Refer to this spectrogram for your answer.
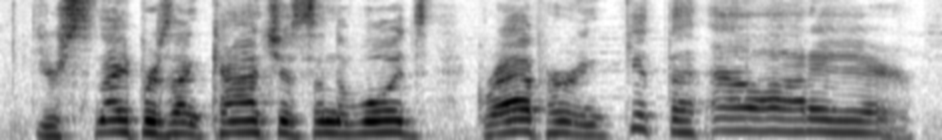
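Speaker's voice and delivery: screaming. Voicing a woman during a battle scene, screaming. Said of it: "She's screaming".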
